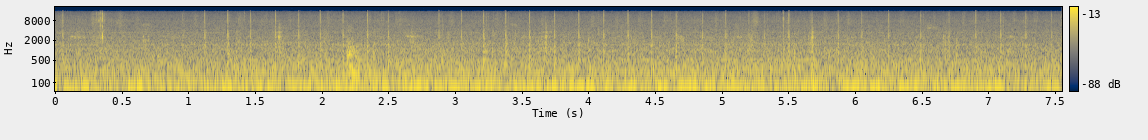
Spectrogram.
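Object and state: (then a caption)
Pen stippling on drawing paper. A fine-tip technical pen held in the fingers stipples dots along a wand drawing on a flat sheet of white drawing paper resting on a table. Rapid, light, crisp ticks patter with bright clicks over a quiet, steady low hum.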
